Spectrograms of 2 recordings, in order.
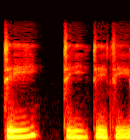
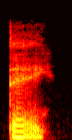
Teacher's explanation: the D is not a hard dee-dee-dee-dee like in English it's day so it's more like a hard th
